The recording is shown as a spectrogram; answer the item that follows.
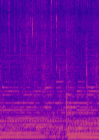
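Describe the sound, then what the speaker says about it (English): Hail falling outdoors at an elk camp, a dense continuous crackling patter like hard rain striking surfaces, steady and fairly loud throughout with no talk. "This is hail."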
